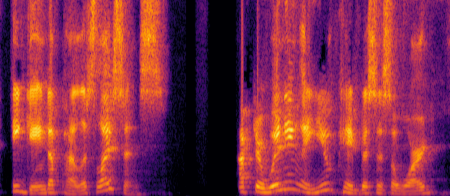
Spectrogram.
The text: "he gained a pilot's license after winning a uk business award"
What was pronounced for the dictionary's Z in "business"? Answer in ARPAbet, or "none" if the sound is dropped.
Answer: Z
